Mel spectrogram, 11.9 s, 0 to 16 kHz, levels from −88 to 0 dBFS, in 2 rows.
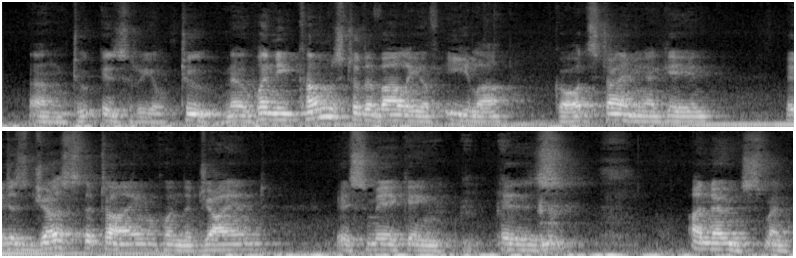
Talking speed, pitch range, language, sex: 140 wpm, 105-140 Hz, English, male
